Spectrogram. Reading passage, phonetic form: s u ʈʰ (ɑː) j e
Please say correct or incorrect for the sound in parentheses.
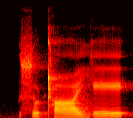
correct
